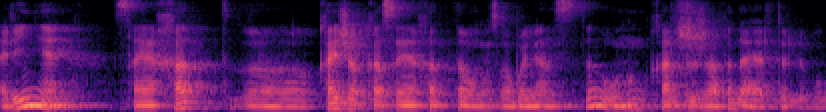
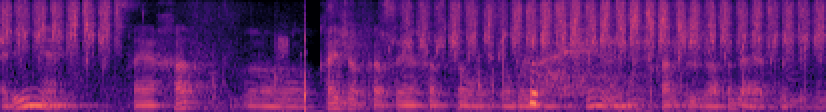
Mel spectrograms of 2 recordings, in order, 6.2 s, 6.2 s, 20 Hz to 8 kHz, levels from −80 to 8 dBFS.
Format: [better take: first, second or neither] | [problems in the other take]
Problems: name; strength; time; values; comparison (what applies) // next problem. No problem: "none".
first | background sound (Hands); 2 dB above the speech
